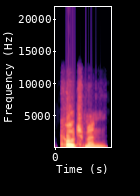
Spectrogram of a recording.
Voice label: "coachman", American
